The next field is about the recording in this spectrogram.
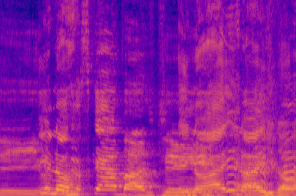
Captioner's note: laughs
